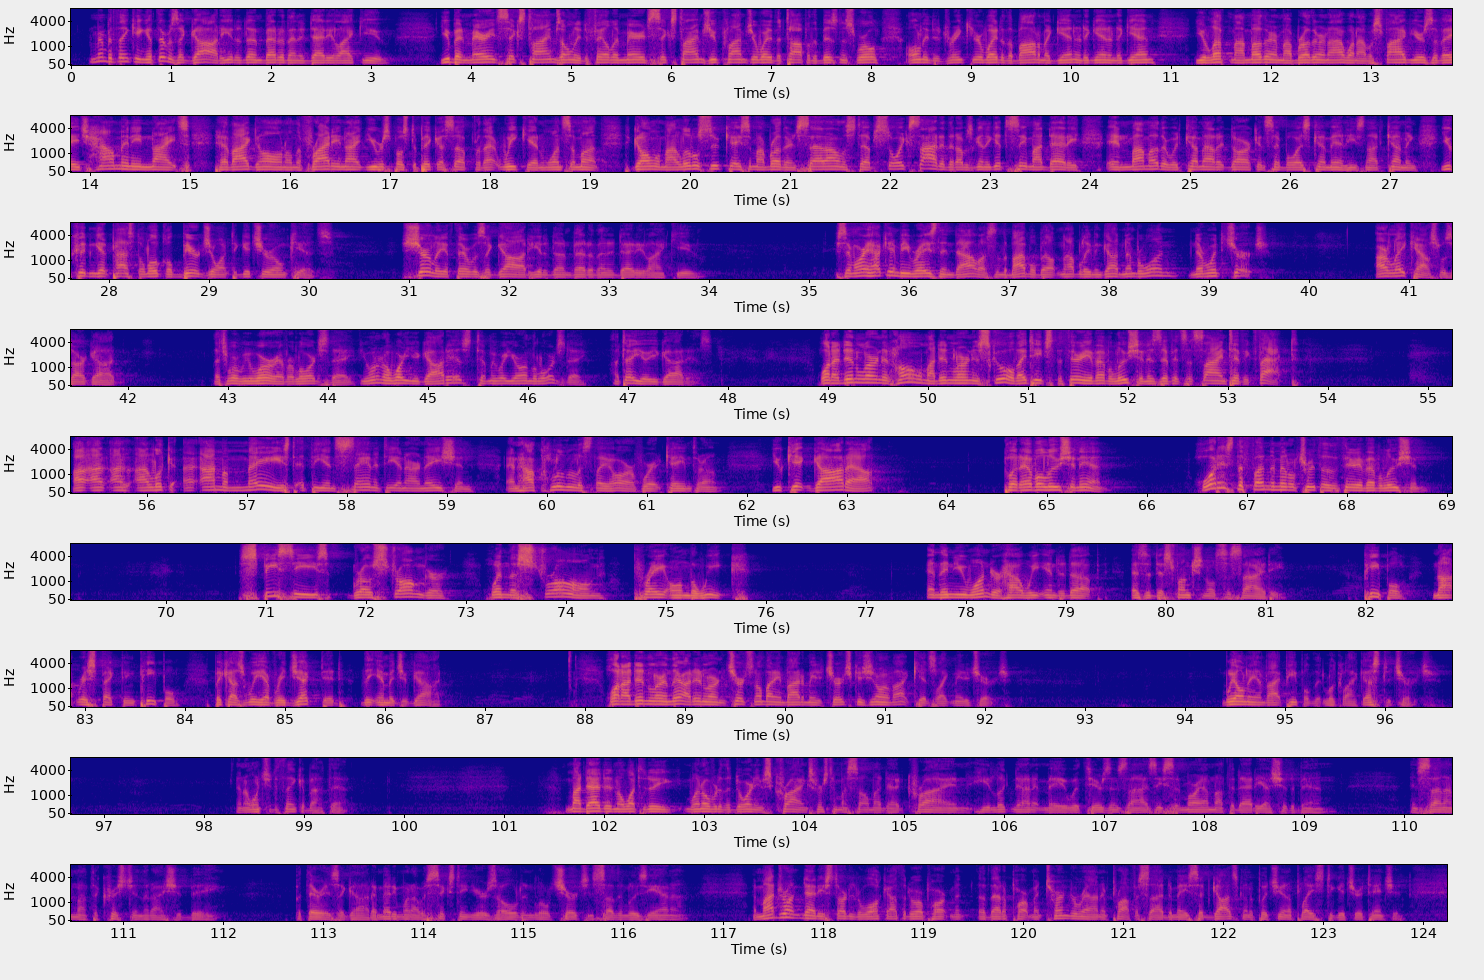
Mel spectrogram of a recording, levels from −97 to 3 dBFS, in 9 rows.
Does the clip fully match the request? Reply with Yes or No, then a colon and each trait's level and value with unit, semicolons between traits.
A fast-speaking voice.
Yes: fast, 230 wpm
